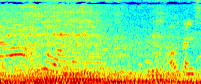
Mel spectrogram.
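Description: Steady low rumble of street traffic under people talking.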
